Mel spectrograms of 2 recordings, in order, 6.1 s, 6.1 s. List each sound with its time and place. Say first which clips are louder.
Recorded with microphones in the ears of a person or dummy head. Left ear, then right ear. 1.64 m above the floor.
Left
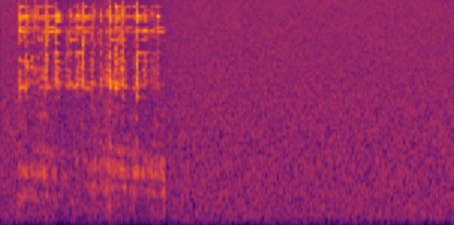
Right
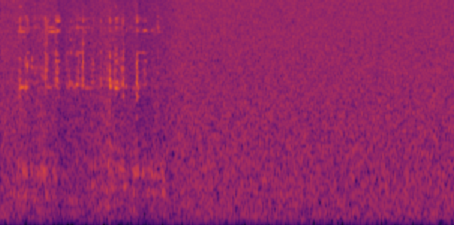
0.2 s keys jangling: left 15 dB; 50° left (ahead or behind); by 2.2 s 60° left (ahead or behind)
